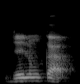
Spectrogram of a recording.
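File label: "jelungkap", Malay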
